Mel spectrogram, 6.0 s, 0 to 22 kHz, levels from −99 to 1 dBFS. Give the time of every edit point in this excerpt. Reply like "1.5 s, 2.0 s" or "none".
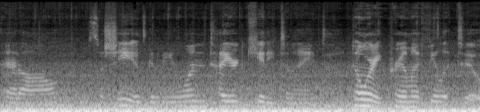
1.0 s, 4.3 s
